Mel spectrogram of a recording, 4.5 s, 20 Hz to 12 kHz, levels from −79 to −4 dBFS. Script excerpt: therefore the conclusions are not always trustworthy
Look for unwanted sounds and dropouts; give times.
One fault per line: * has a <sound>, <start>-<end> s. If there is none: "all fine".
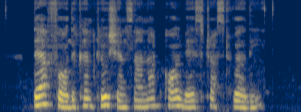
all fine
